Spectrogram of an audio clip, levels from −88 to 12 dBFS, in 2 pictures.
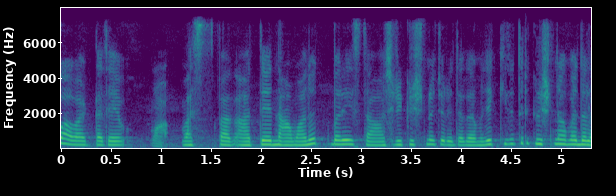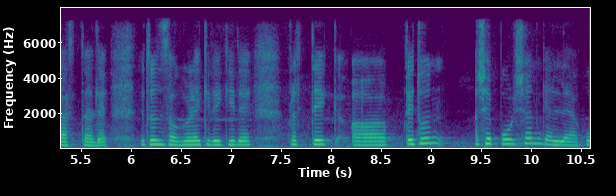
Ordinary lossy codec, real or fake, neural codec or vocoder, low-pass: AAC, 48 kbps; fake; vocoder, 44.1 kHz, 80 mel bands, Vocos; 7.2 kHz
